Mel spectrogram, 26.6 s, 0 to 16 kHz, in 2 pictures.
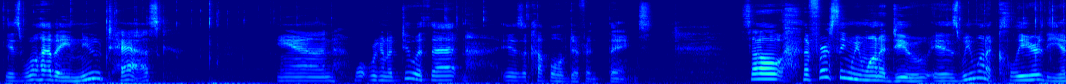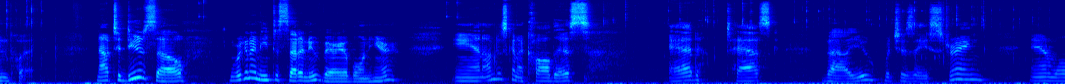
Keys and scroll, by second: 20.8 Tab.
